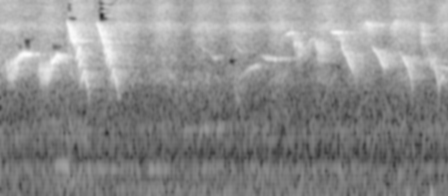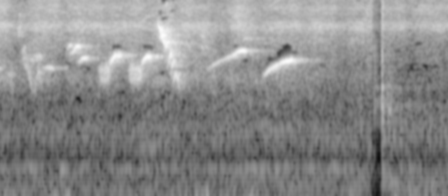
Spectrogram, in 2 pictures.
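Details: Double-collared seedeater song, played to warm up other birds, with rapid downslurred chirps and sweeping notes repeated in quick, uneven bursts throughout. A steady low hum runs underneath.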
